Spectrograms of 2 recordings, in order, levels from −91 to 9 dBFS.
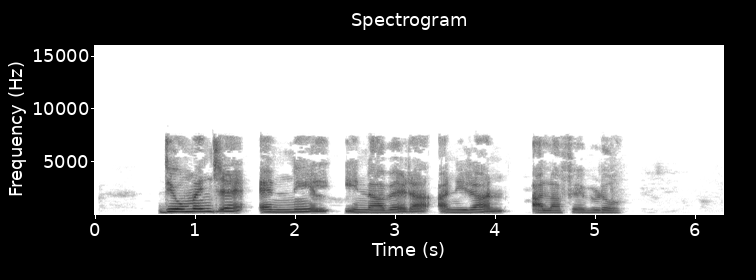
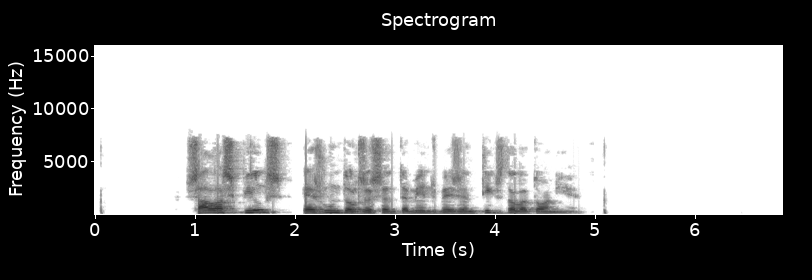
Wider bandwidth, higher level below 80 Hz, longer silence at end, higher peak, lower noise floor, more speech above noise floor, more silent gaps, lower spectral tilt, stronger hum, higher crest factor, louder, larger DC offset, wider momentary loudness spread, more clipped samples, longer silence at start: about the same, 7.8 kHz vs 7.8 kHz; second, -64 dBFS vs -52 dBFS; second, 1.05 s vs 2.1 s; about the same, -2 dBFS vs -2 dBFS; second, -70 dBFS vs under -90 dBFS; second, 53 dB vs over 73 dB; neither; about the same, -4.5 dB/octave vs -5.5 dB/octave; second, none vs 50 Hz at -45 dBFS; about the same, 16 dB vs 18 dB; about the same, -17 LUFS vs -17 LUFS; neither; about the same, 11 LU vs 9 LU; neither; second, 0.65 s vs 0.95 s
